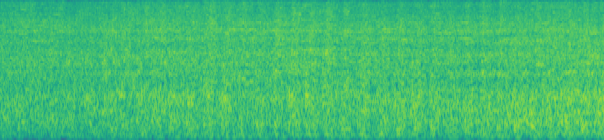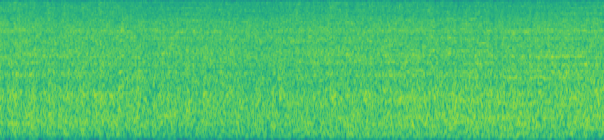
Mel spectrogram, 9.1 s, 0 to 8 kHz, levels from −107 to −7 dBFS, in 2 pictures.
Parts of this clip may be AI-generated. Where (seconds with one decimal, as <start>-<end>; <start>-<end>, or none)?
0.5-1.1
